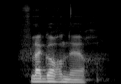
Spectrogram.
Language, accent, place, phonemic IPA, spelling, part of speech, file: French, France, Lyon, /fla.ɡɔʁ.nœʁ/, flagorneur, noun, LL-Q150 (fra)-flagorneur.wav
- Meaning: sycophant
